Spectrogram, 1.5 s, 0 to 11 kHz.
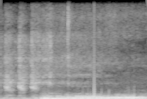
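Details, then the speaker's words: Jaguar S-Type 3.0 V6 after a smoke test and inlet manifold flap motor repair, previously showing lean bank 1/2 and catalyst efficiency codes with power cut under hard acceleration; brief cranking whirr, then a clean catch into a smooth, even low idle. "start it up okay it's running now I'm going to just do a Diagnostics on it to get rid of the engine management lights and everything"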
